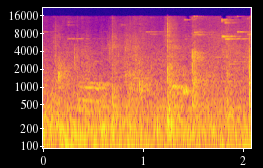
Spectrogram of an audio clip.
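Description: Light, hollow clicking knocks, about two a second and more regular in the second half, over faint room noise.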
